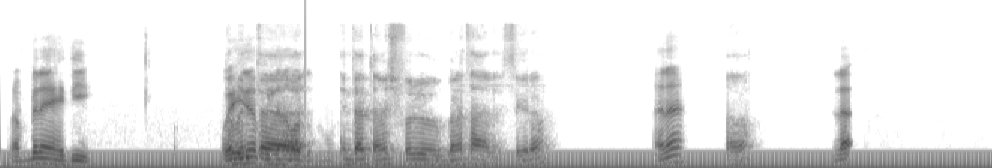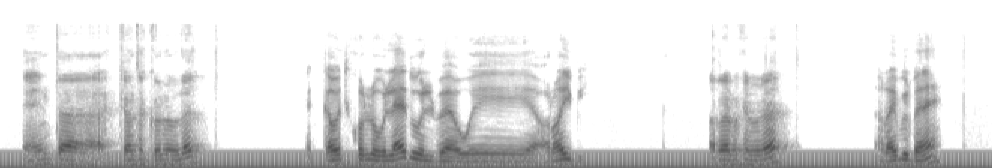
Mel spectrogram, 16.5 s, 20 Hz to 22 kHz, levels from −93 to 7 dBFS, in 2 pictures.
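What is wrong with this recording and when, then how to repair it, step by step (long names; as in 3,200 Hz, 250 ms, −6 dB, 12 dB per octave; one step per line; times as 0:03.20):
mains hum 50 Hz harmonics 8 −38 dBFS
0:02.54: click −16 dBFS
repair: click removal
hum removal 50 Hz, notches 8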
